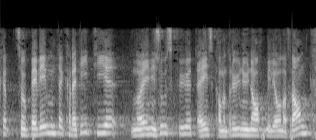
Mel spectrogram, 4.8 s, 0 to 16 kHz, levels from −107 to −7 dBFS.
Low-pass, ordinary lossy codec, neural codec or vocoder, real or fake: 7.2 kHz; AAC, 48 kbps; none; real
